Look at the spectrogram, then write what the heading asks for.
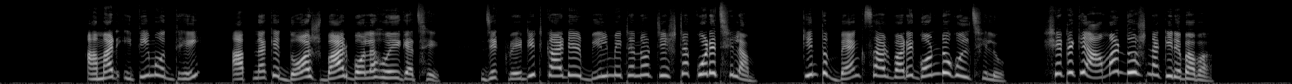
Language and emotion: Bengali, angry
